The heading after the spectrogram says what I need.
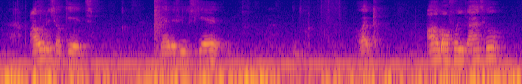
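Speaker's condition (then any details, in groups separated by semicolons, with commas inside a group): Cerebral palsy; congenital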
